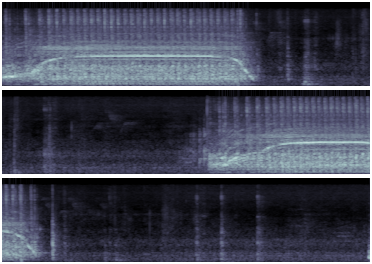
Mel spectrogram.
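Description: A sewing machine stitches the piping casing for elastic on a simple baby frock, running in two steady bursts of about three seconds each with quiet handling and small clicks in between.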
